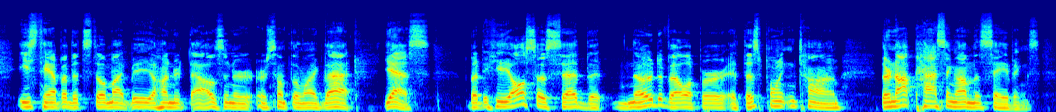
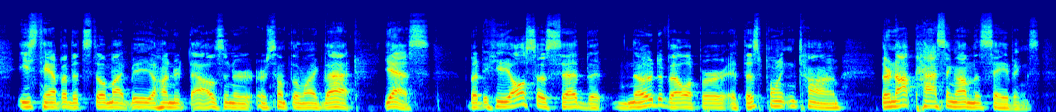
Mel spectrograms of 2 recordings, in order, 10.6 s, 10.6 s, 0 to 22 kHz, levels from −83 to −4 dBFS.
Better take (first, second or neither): neither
